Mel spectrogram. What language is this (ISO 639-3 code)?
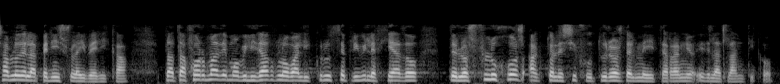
spa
